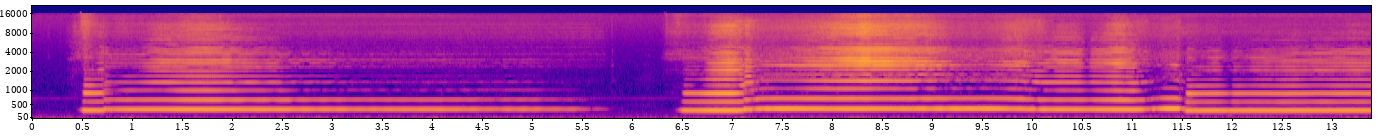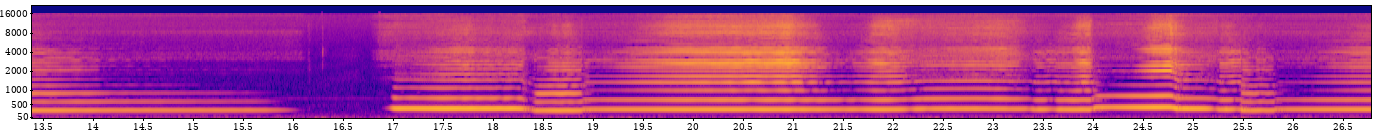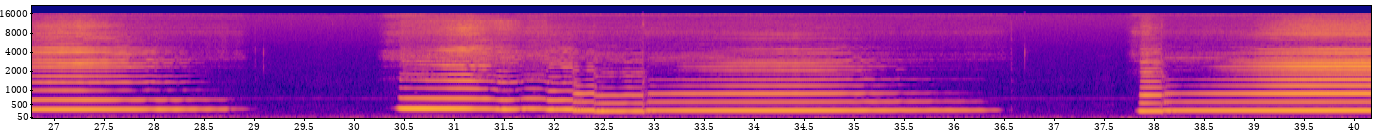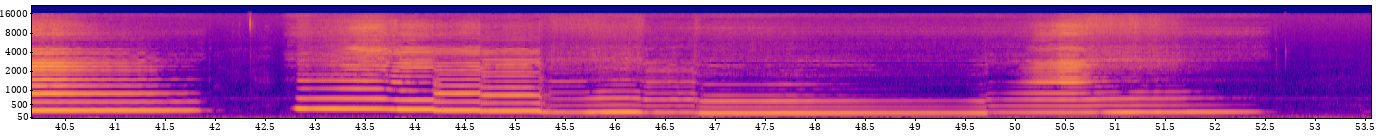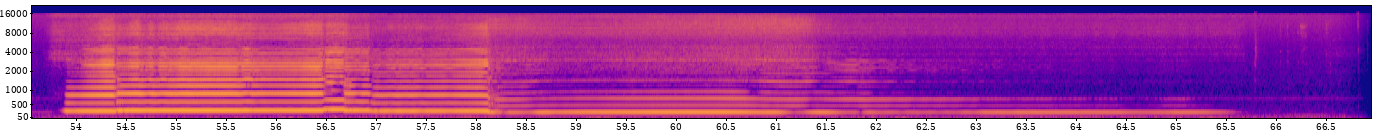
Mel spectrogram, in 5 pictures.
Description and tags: Armenian theme by Duduk - Armenian double-reed wind instrument
Recorder: Zoom H4n Sp Digital Handy Recorder
Studio NICS - UNICAMP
